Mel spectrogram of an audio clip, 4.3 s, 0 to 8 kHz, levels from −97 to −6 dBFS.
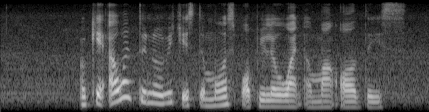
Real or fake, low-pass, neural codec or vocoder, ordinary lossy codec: real; 7.2 kHz; none; none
